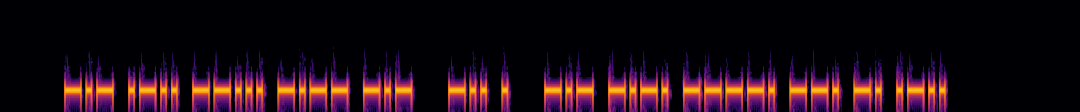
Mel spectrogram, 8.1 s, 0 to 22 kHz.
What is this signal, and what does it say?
Morse code, heard as a keyed tone, about 31 wpm, 700 Hz. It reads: KL7YK DE KC9GNL
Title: USA Callsign DE Callsign 30wpm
